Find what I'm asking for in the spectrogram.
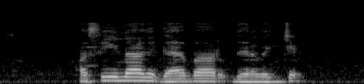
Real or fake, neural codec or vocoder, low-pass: real; none; 7.2 kHz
